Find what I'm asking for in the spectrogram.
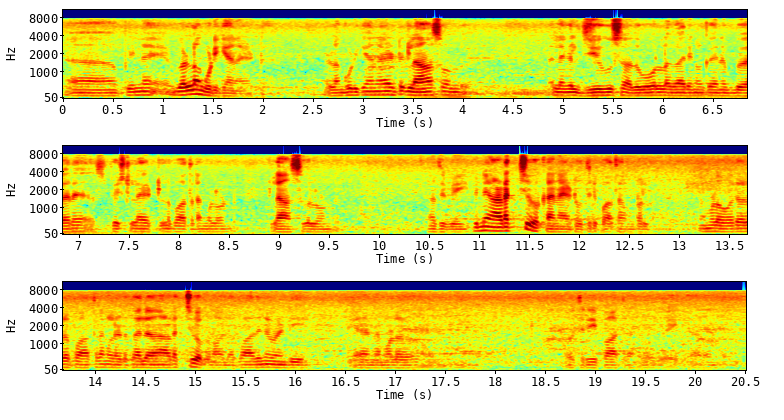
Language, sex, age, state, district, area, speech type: Malayalam, male, 45-60, Kerala, Alappuzha, urban, spontaneous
